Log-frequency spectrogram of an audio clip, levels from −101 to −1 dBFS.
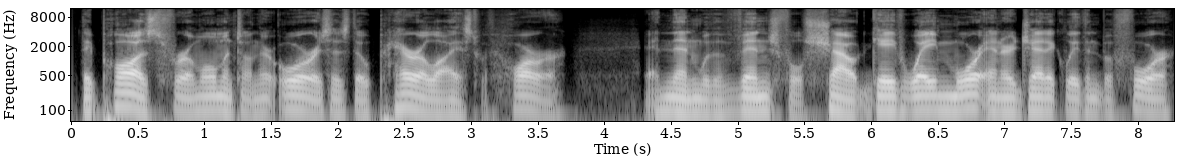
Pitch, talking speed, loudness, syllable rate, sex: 85 Hz, 180 wpm, -22 LUFS, 5.3 syllables/s, male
